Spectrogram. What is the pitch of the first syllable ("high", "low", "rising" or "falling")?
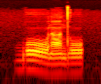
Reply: falling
